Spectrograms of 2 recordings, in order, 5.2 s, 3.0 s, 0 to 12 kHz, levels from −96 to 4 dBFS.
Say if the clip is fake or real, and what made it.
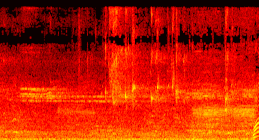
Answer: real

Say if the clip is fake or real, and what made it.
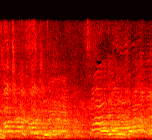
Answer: real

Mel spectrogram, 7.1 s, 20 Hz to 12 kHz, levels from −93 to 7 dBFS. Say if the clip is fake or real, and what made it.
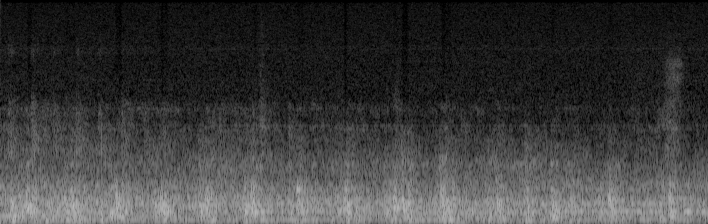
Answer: real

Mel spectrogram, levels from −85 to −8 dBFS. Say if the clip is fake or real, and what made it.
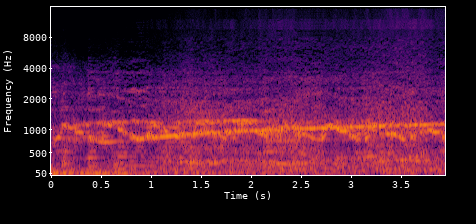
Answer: fake, codec, SNAC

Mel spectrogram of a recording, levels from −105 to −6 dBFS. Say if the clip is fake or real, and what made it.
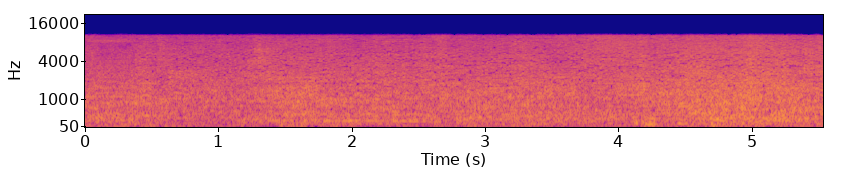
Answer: fake, codec, SNAC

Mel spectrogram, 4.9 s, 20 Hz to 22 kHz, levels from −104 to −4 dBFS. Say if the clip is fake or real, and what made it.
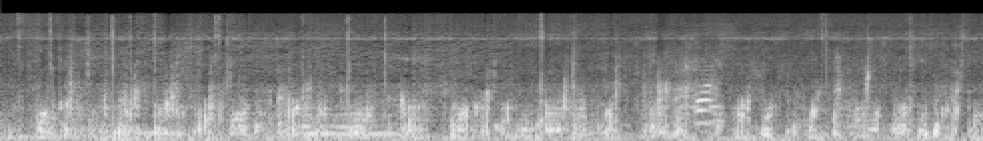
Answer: fake, codec, SNAC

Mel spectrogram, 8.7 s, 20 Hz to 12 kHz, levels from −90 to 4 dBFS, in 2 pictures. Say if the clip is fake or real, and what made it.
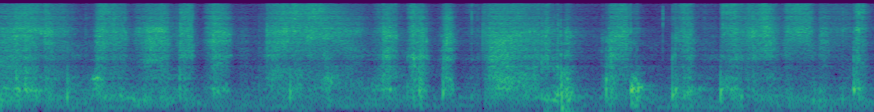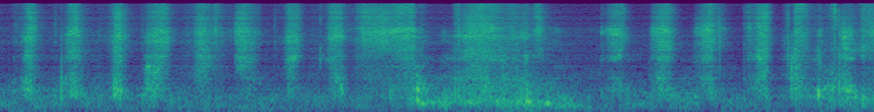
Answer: fake, codec, SNAC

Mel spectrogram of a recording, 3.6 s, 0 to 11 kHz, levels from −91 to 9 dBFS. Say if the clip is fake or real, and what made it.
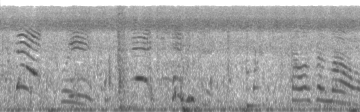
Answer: real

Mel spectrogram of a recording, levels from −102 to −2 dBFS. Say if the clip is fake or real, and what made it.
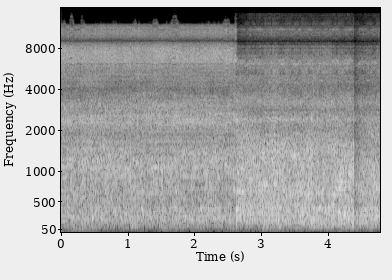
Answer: fake, codec, SNAC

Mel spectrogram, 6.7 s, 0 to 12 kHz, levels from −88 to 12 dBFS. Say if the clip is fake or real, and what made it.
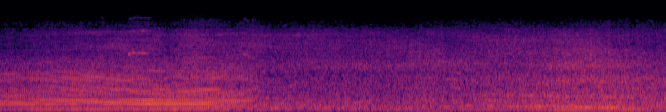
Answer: real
